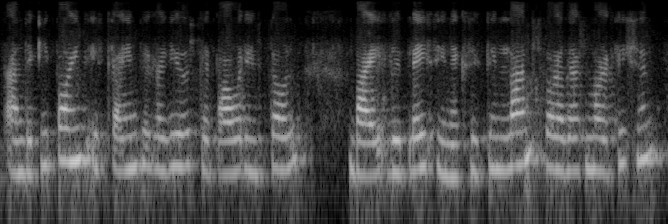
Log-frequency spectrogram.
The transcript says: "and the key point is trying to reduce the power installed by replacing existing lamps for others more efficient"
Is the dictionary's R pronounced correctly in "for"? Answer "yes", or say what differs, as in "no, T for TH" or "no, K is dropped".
yes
